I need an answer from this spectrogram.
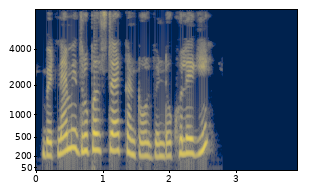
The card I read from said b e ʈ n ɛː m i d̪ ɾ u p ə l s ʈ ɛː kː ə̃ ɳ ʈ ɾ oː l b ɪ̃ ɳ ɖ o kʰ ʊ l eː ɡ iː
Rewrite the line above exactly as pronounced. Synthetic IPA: b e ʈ n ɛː m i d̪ ɾ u p ə l s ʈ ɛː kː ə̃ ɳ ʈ ɾ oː l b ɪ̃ ɳ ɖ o kʰ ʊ l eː ɡ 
